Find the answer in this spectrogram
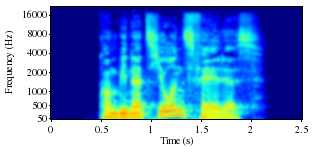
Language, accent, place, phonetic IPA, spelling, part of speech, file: German, Germany, Berlin, [kɔmbinaˈt͡si̯oːnsˌfɛldəs], Kombinationsfeldes, noun, De-Kombinationsfeldes.ogg
- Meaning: genitive singular of Kombinationsfeld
